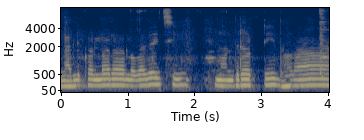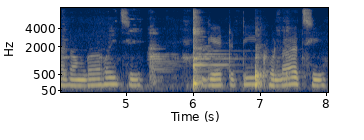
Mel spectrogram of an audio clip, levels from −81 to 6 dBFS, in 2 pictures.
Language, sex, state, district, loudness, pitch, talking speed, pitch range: Odia, female, Odisha, Khordha, -23 LUFS, 170 Hz, 80 wpm, 160-175 Hz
